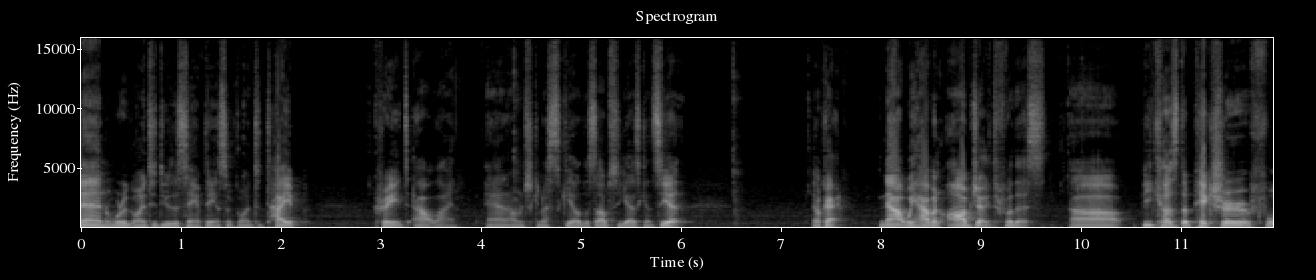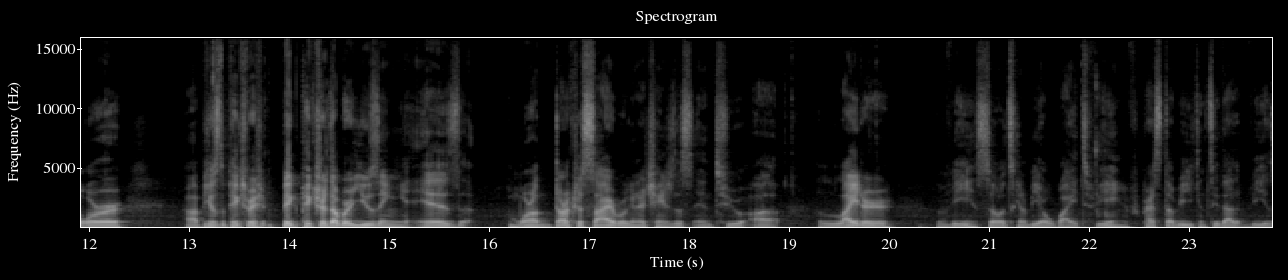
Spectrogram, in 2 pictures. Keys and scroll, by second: 13.3 space.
